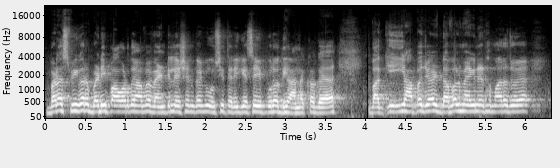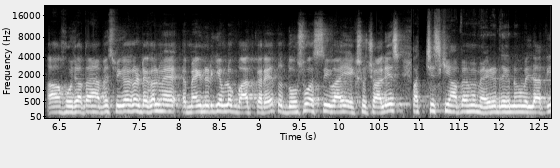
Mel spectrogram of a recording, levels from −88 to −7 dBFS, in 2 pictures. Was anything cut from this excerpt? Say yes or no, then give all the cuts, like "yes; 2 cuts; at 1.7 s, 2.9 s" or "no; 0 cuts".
no; 0 cuts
